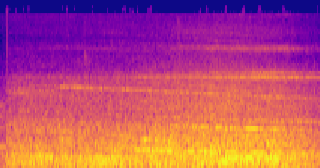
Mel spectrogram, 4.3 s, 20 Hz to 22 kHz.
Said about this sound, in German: RE 50 nach Hildesheim Hauptbahnhof über Braunschweig. Vorsicht bei der Einfahrt.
